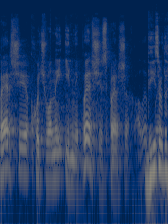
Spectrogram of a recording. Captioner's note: through translator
